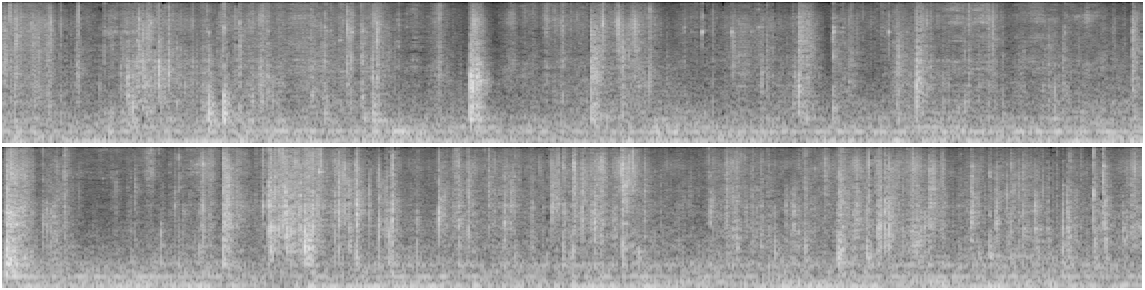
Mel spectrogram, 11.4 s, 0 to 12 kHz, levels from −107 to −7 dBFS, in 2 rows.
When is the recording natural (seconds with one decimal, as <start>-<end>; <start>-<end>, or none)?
0.0-11.4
